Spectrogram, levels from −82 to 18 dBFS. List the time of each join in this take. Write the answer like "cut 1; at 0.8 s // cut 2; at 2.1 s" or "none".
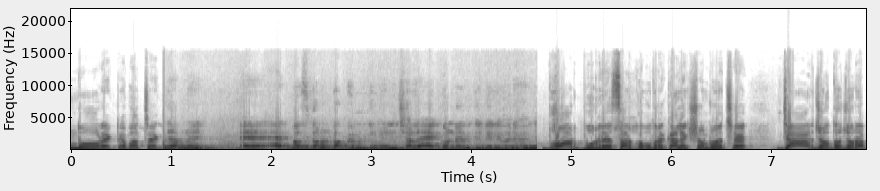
cut 1; at 0.9 s // cut 2; at 4.8 s

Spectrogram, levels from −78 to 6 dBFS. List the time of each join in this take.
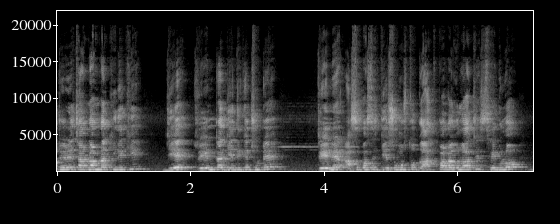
none

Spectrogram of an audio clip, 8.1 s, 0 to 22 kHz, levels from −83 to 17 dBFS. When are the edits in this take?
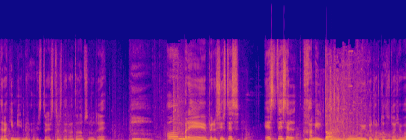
none

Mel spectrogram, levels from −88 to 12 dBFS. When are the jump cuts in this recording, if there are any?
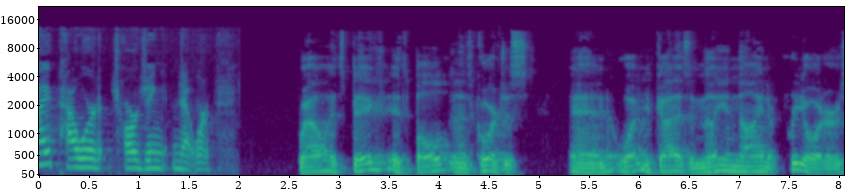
cut 1; at 1.8 s

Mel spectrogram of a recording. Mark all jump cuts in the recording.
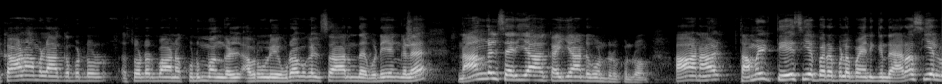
none

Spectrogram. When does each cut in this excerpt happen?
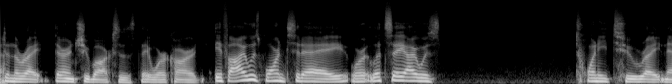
cut 1; at 2.0 s

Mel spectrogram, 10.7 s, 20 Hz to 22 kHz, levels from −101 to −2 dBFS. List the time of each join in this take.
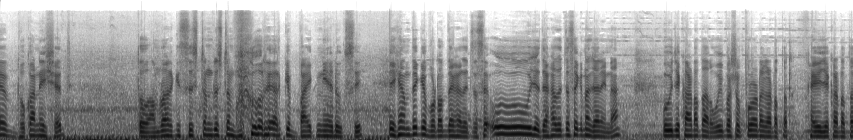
cut 1; at 4.9 s

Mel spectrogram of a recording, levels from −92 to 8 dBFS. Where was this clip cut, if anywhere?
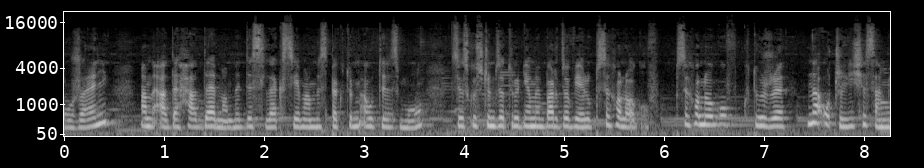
none

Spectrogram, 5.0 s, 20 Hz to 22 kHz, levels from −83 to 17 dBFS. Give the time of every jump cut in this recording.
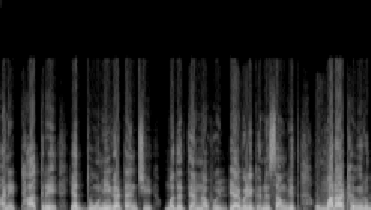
cut 1; at 3.0 s

